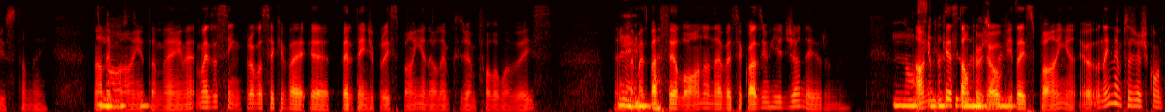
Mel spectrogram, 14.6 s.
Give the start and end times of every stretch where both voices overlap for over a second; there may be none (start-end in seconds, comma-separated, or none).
11.4-12.8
